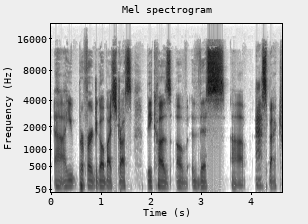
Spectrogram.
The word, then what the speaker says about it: Strauss: Now, his name is spelled Strauss, but this gentleman went by Strauss as to reduce the Jewishness of his name, and he has said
